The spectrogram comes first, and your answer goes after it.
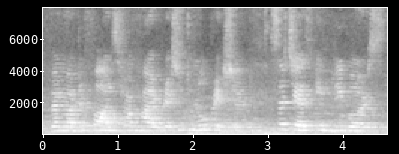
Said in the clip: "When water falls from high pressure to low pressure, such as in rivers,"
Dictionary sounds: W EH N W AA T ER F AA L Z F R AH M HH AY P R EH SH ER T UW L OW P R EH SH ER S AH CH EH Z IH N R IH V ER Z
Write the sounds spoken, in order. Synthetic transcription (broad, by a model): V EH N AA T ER F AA L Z F R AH M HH AY P R EH SH ER T UW N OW P R EH SH ER S AH CH EH Z IH N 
